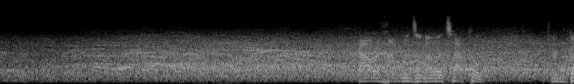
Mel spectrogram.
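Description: A large stadium crowd roars and chants outdoors.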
